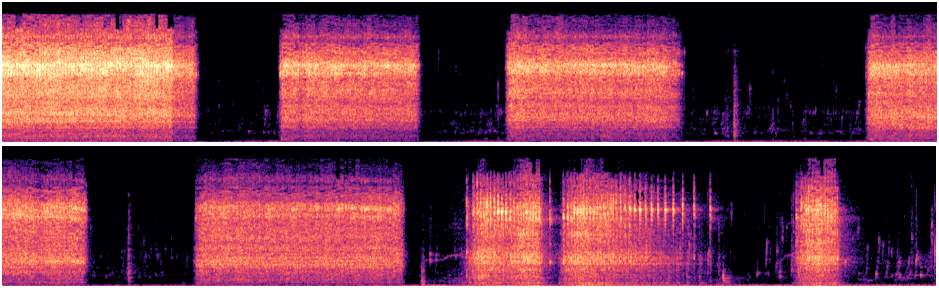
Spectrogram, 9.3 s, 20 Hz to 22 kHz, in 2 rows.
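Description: Water spraying out of a Mercedes 722.6 / NAG1 automatic transmission into a bucket during a solenoid job, in a series of loud hissing bursts of about a second each, separated by short silent gaps.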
